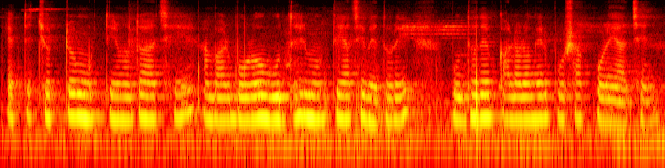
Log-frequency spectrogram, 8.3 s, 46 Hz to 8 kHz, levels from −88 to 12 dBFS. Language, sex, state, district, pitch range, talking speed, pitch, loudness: Bengali, female, Tripura, West Tripura, 205-220 Hz, 125 wpm, 210 Hz, -20 LUFS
